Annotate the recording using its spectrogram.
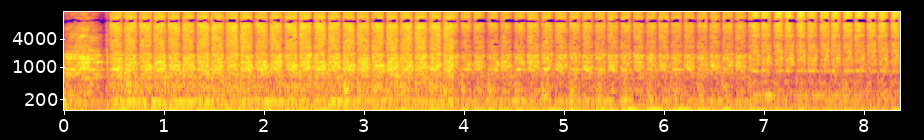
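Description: A sanding block rasps rapidly back and forth over metal.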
